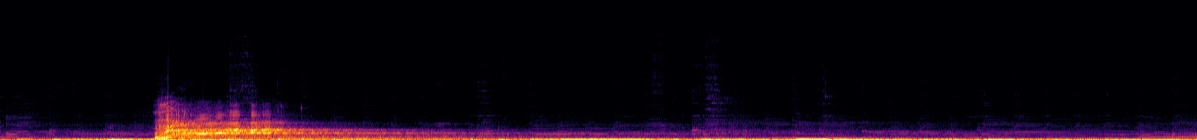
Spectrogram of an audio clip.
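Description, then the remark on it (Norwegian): A thick, washed-out wash of heavy reverb smears a low, groan-like sound into a continuous drone, with a bright burst early on that rings out slowly before fading back into the murky sustain. “Er det greit hvis jeg legger på klang på resten av eh, episoden?”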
